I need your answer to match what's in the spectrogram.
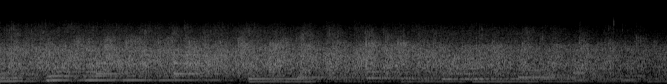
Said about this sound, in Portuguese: Enquanto você se colocar, pode aplaudir Jesus.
